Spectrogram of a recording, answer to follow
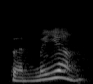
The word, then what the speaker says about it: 怎么样: Zanmetu, bagaimana bacanya teman-teman? Ya, zanmeyang.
